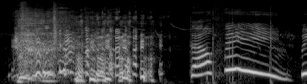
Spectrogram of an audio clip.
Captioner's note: all giggle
